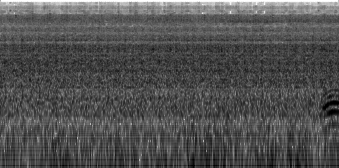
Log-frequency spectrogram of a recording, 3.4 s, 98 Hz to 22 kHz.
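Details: 2000 Stewart & Stevenson M1085A1 5-ton military diesel just started after adding fuel and repriming. Steady even idle clatter, no knocks or misses, rising whistle near the end; good oil pressure, no warning lights.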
